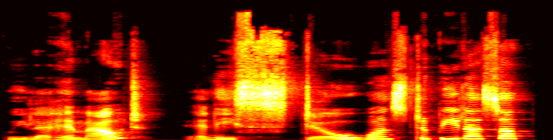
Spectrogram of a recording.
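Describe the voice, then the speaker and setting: A woman's voice: fairly low pitch, wildly swooping pitch, normal speed, a bit bright, dry recording, studio quality. A woman voicing a timid, humble minor earth god with a flustered, pleading manner in an audio drama. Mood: bewildered, fearful.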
